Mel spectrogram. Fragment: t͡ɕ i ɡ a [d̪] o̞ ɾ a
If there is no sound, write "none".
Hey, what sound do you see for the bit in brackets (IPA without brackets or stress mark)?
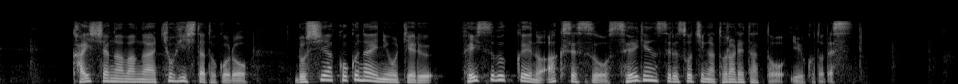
t̪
